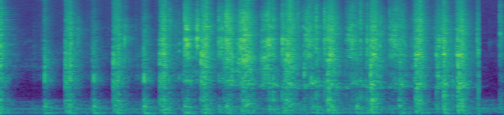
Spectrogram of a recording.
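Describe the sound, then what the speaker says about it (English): Apples and pears pushed across a mandolin slicer make rapid, rhythmic scraping swishes, each stroke a sharp close rasp repeating steadily about every third of a second, with no talking. "you can adjust it with your mandolin. And then just keep slicing."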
